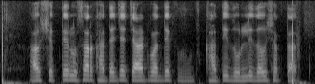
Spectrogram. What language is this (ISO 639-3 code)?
mar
